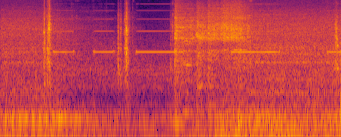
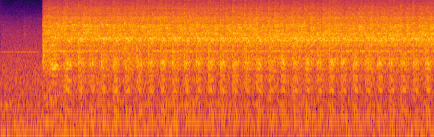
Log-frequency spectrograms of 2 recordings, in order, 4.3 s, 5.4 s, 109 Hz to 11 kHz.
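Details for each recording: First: 2003 Toyota Corolla 1.8 towed in for crank/no start: after the insurance company's ALDL plug-in adapter was disconnected, warning chimes, then it cranks and catches cleanly into idle; the adapter was found to cause the no start. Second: 2003 Toyota Corolla 1.8, towed in with no-start: about seven seconds of quick, even cranking with good-sounding compression and no hint of firing; no spark was later found, caused by the insurance company's ALDL adapter.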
